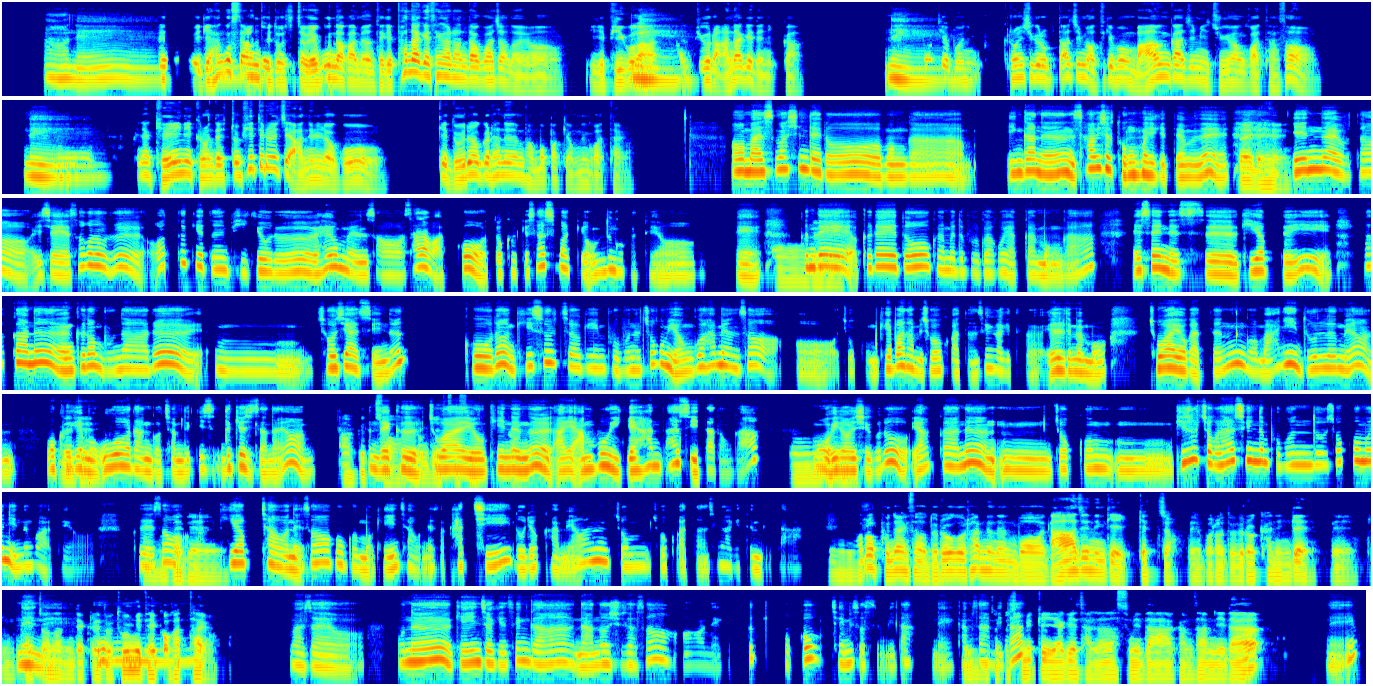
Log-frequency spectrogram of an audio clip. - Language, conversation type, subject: Korean, podcast, 다른 사람과의 비교를 멈추려면 어떻게 해야 할까요?
- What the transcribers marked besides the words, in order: other background noise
